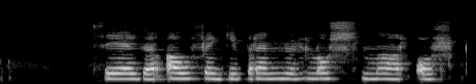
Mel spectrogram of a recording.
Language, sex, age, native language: Icelandic, male, 9, Icelandic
